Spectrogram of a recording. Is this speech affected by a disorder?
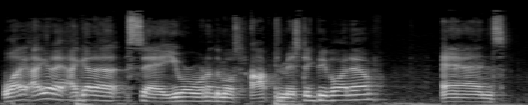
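No.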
